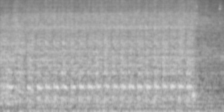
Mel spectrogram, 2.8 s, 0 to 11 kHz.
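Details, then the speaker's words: 1990 Lincoln Town Car with a fuel pump replaced two months earlier: even starter cranking about three beats per second that never catches; key-on prime showed no pressure and gauge stays at zero while cranking, no fuel pressure. "so no fuel pressure we can test for spark again"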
